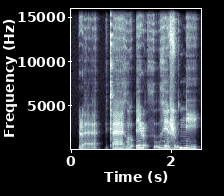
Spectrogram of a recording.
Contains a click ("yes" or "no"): no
